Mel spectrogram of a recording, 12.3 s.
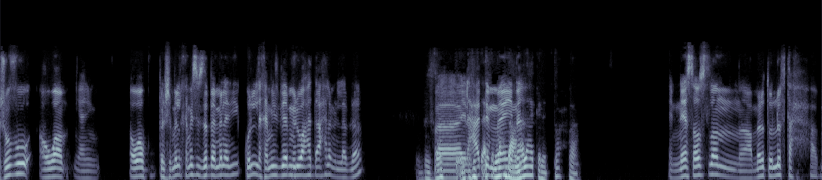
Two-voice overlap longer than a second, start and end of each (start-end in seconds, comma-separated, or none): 6.4-8.0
